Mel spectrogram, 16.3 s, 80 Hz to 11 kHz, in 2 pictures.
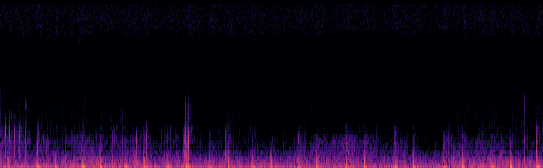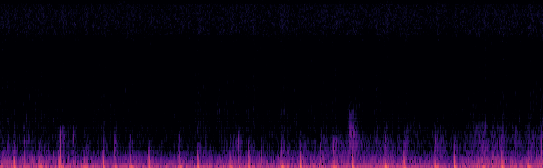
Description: my heart was pounding. so I recorded it at Erb's point. you can hear a systolic murmur at 00:12, 00:17, 00:23 and whenever I breath in.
